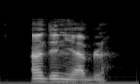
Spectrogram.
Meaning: undeniable
- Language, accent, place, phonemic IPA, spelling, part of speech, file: French, France, Lyon, /ɛ̃.de.njabl/, indéniable, adjective, LL-Q150 (fra)-indéniable.wav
